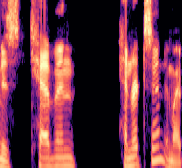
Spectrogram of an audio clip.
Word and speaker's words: Henrikson: Um, his name is Kevin Henrikson. Am I pronouncing it correct?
